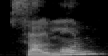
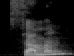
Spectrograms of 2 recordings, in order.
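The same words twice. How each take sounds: First: It is said with a Spanish pronunciation. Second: It is said with an English pronunciation. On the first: "It's written the same, just different pronunciation" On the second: "It's written the same, just different pronunciation"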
